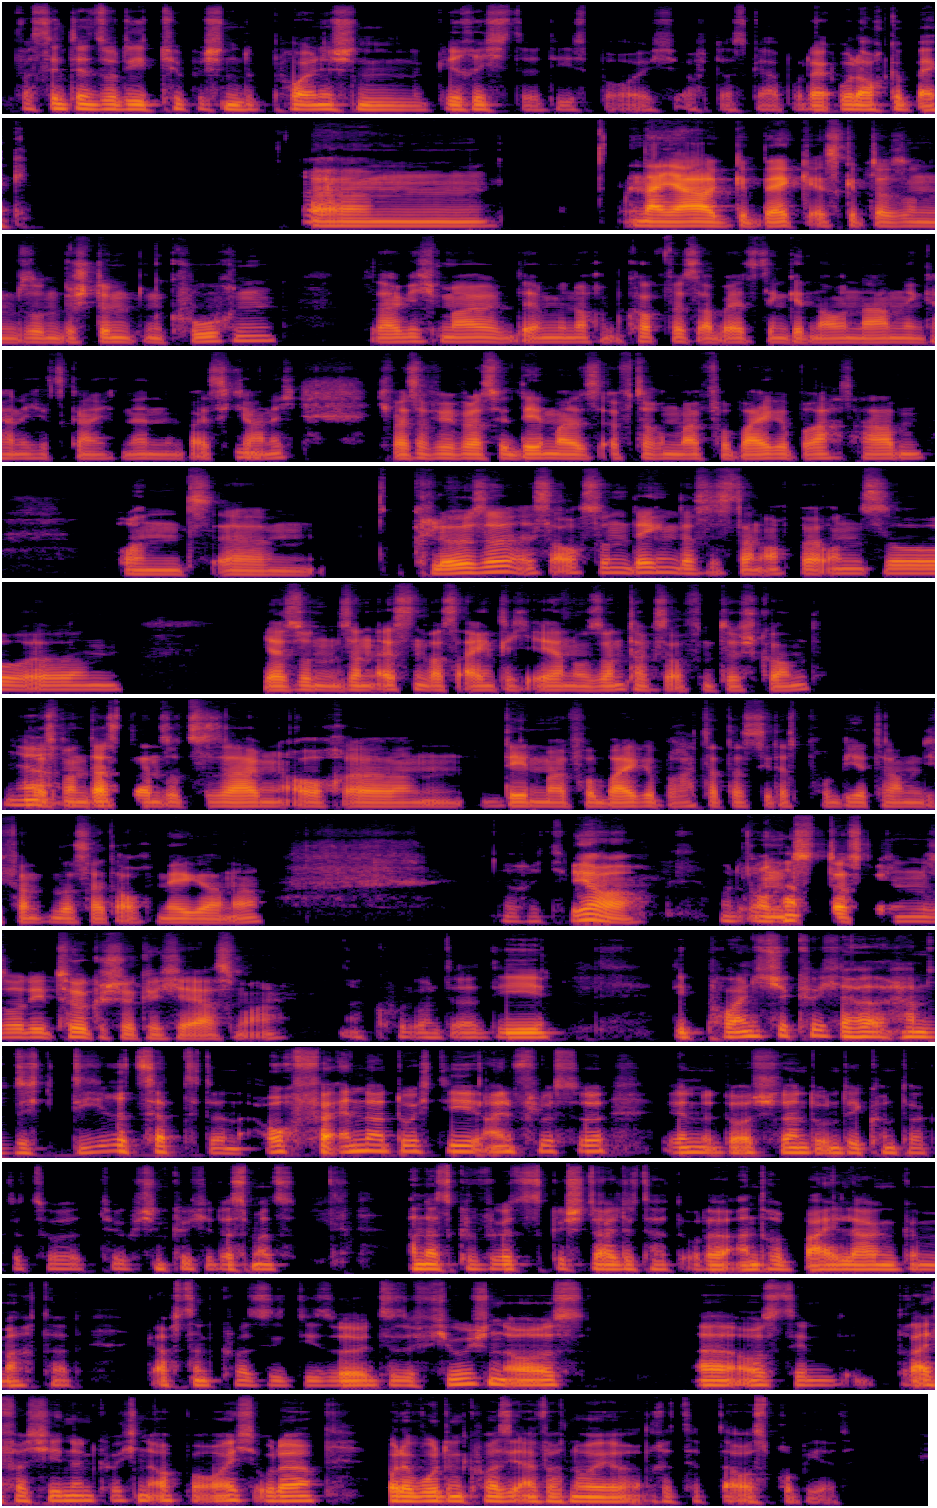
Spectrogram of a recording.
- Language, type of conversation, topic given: German, podcast, Wie hat Migration eure Familienrezepte verändert?
- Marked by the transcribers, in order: drawn out: "Ähm"; other background noise; other noise; put-on voice: "Fusion"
